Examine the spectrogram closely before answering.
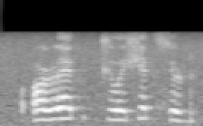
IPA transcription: ʔ ɔ ɭ æ θ y ɖ t͡ʃ o ə̯ ʃ æ θ s ɵ ɖ

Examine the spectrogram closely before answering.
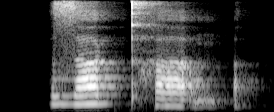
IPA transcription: z a˦˥ k̚ t̪ʰ a̰˧˨ m ʔ

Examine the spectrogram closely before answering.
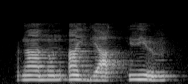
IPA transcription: ɡ ã n õ n ʔ ã j bʲ a | vʲ ʉ v

